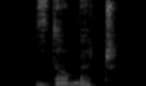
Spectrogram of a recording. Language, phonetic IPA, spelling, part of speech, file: Polish, [ˈzdɔbɨt͡ʃ], zdobycz, noun, LL-Q809 (pol)-zdobycz.wav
